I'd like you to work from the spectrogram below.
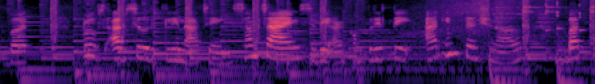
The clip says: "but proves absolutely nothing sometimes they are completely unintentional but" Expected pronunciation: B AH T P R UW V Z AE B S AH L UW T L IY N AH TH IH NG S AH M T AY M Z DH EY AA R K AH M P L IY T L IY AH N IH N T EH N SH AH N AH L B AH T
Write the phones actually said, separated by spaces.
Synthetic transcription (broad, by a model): B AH T P R UW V S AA B S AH L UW T L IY N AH T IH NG S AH M T AY M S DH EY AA R K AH M P L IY T L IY AH N IH N T EH N SH AH N AH L B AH T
